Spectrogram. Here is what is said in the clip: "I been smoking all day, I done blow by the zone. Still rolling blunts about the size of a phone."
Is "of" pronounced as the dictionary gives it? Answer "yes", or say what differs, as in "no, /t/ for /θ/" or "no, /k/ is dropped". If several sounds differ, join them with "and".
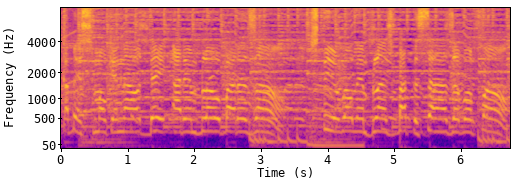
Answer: yes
